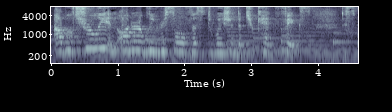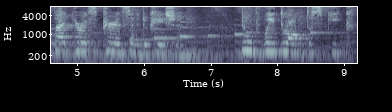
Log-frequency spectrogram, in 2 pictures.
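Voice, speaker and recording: A woman's voice: high-pitched, moderate pace, natural voice. A woman playing a desperate, defiant young noblewoman in an amateur radio drama of Shakespeare in modern English. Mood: desperate, determined. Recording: roomy echo, loud music behind. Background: music.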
